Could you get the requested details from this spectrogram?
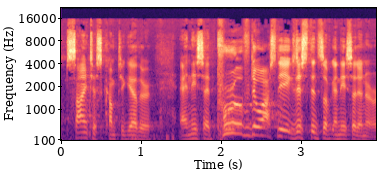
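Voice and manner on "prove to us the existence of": mock Russian accent, pitched higher. Russian scientists challenging a visiting preacher, Russian accent. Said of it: "in a Russian accent".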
